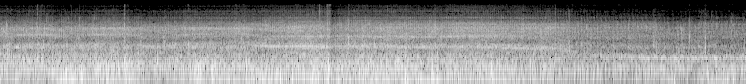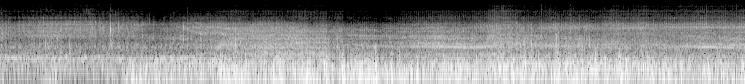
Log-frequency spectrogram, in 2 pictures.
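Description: A small vehicle engine, likely a two-wheeler's, running steadily with a low rumble, its pitch drifting slightly up and down.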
